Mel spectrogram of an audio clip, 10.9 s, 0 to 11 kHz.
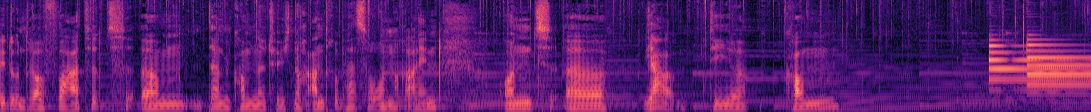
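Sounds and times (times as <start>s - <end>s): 
speech: 0.0s - 8.5s
doorbell chiming with two clear tones as people arrive: 9.9s - 10.8s.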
